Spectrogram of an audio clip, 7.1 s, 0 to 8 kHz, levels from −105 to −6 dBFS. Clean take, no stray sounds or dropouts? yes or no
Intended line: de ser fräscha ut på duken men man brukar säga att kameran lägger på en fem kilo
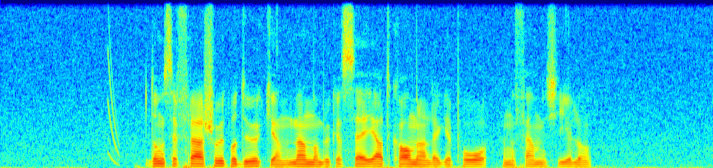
no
